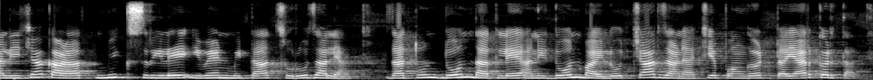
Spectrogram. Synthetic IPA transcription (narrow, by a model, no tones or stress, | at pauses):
kalit͡ɕjakaɭat̪miksɾileʔiʋeɳʈmiʈat̪suɾuːd͡zʱaljãt̪ | d͡zat̪uːnd̪ond̪at̪leanid̪onbajlot͡ɕaɾd͡zaɳjat͡ɕepəŋɡəɽt̪əjaɾkəɾt̪at̪̚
